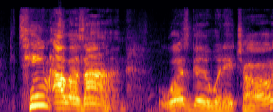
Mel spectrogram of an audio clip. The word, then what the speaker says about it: Alazon: Team Alazan, what's good with it, y'all? It's your man, Alazan. Like Amazon, but with an L.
